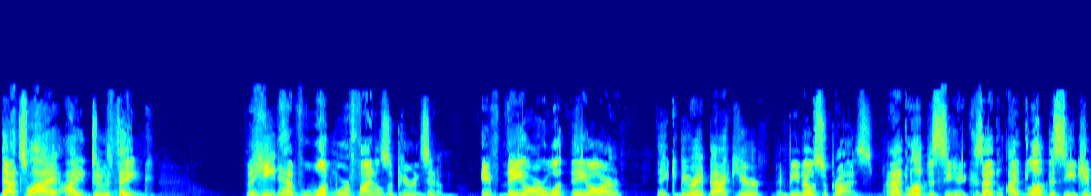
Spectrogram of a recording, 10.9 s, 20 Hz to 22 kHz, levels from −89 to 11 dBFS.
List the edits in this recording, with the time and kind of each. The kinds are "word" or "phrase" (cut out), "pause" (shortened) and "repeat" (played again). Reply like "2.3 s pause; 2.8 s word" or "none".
none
